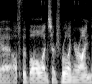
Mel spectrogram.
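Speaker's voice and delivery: usual speaking voice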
